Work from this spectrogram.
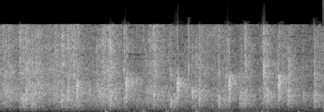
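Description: Church congregation applauding during a sermon, a dense spread of clapping with a steady, moderately loud wash of many hands and no voices on top.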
